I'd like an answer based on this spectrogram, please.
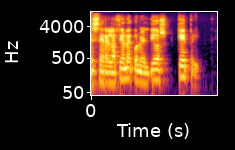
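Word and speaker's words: Khepri: relaciona con el dios Kepri, pronunciando más o menos como Jepri, nombre manejado renglones arriba,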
